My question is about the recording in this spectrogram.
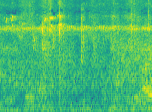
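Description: Faint sheep-barn ambience: a steady high-pitched tone runs throughout, with soft scattered rustles of sheep shifting on the straw.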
